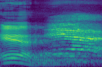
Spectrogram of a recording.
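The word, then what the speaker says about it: heir: रहे हैं, ऑनेस्ट, इसे क्या बोल रहे हैं, एयर। एच जो है क्या हो जा रहा है, साइलेंट हो जा रहा है, इसलिए इसके पहले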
